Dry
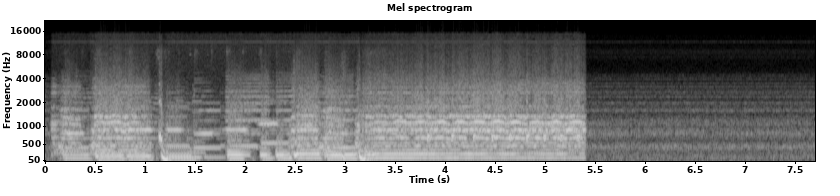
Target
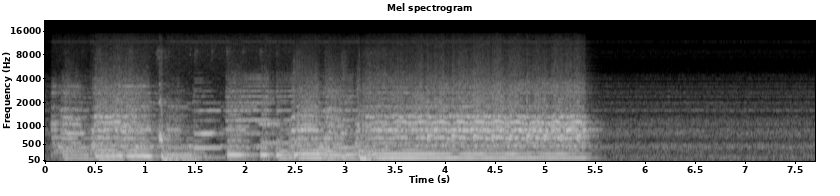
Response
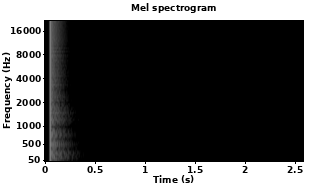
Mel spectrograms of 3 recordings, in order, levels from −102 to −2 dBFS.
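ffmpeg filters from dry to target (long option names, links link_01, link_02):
-filter_complex "[0:a]asettb=1/sr,asplit=3[link_01][link_02][link_03];[link_01]atrim=end=0.714[link_04];[link_02]atrim=start=0.71:end=2.34,asetpts=PTS-STARTPTS,afade=type=in:duration=0.004:curve=qsin,afade=type=out:start_time=1.626:duration=0.004:curve=qsin,aecho=1:1:5:0.62,atrim=end_sample=71883[link_05];[link_03]atrim=start=2.336[link_06];[link_04][link_05]acrossfade=duration=0.004:curve1=hsin:curve2=qsin[link_07];[link_07][link_06]acrossfade=duration=0.004:curve1=qsin:curve2=hsin[link_08];[1:a]atrim=start_sample=2205,afade=type=out:start_time=0.17:duration=0.01,atrim=end_sample=7938,asetrate=26460,aresample=44100[link_09];[link_08][link_09]afir=irnorm=-1:irlink=0,volume=-5.5dB"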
